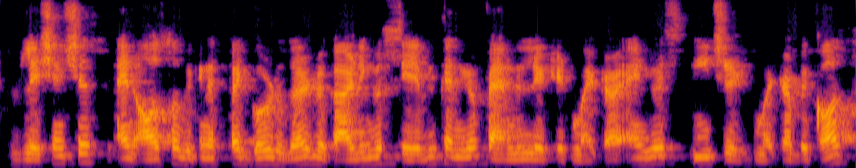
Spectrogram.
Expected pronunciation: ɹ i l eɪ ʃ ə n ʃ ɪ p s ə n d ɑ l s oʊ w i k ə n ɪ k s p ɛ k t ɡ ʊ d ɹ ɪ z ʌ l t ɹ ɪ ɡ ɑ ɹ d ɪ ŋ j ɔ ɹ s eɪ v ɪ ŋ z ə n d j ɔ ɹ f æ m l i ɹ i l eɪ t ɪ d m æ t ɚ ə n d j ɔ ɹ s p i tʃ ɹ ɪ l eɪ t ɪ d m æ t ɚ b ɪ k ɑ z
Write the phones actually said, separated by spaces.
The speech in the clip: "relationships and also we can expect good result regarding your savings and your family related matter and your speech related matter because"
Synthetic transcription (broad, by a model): ɹ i l eɪ ʃ ə n ʃ ɪ p s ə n d ɑ l s oʊ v i k ə n ɪ k s p ɛ k t ɡ ʊ d ɹ ɪ z ʌ l t ɹ ɪ ɡ ɑ ɹ d ɪ ŋ j ɔ ɹ s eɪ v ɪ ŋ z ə n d j ɔ ɹ f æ m i l i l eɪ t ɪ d m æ t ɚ ə n d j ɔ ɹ s p i tʃ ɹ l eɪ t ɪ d m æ t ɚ b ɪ k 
